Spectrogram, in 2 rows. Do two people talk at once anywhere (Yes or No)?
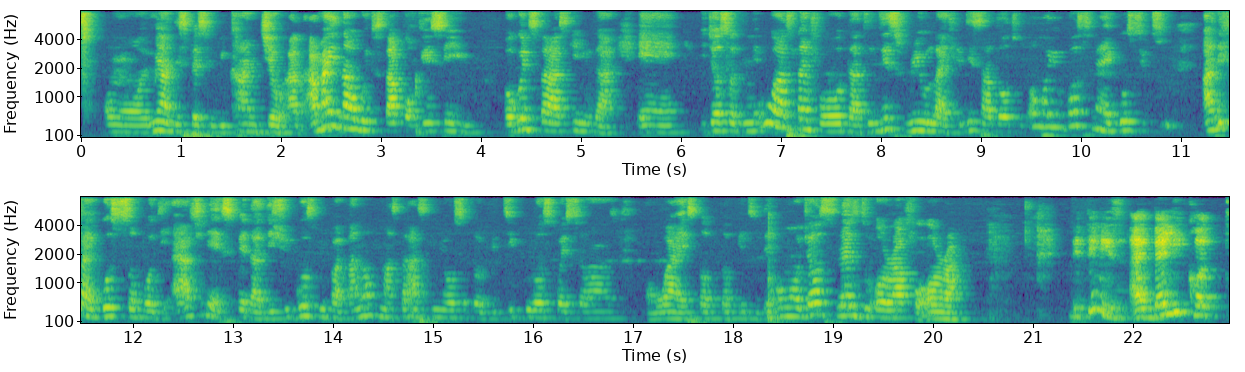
No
